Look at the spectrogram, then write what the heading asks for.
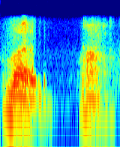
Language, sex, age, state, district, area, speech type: Gujarati, male, 30-45, Gujarat, Morbi, rural, conversation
